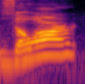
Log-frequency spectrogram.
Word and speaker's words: Zoar: make it to the mountains he asks that pronounced Zoar to be spared and so they agree they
